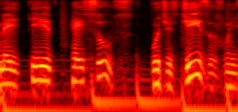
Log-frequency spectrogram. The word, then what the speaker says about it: Jesús: Then you see Mexicans name their kids Jesus, which is Jesus when you spell it out in Spanish.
